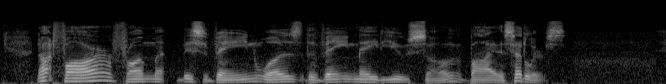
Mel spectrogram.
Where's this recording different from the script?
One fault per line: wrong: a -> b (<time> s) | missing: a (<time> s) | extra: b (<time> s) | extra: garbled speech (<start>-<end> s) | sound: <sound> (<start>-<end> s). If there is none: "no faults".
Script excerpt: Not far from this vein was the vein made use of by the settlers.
no faults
